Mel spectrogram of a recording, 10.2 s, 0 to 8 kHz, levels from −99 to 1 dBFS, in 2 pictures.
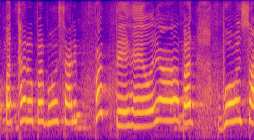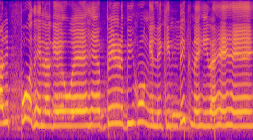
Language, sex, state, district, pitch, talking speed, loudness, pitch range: Hindi, female, Chhattisgarh, Sukma, 355 Hz, 135 wpm, -15 LUFS, 310-395 Hz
